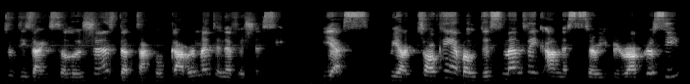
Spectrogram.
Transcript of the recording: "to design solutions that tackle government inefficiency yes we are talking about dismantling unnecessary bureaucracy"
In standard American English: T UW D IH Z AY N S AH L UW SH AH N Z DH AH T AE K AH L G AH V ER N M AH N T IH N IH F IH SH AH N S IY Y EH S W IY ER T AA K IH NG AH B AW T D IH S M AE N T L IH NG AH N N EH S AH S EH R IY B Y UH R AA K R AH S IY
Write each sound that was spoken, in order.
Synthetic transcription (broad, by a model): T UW D IH Z AY N S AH L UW SH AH N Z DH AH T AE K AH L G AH V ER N M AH N T IH N IH F IH SH AH N S IY Y EH S W IY ER T AA K IH NG AH B AW T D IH S M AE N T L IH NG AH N N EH S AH S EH R IY B Y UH R AA K R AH S IY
